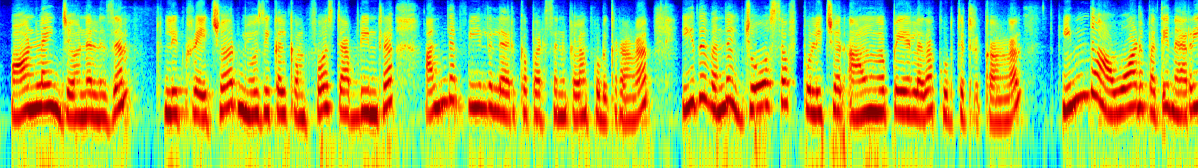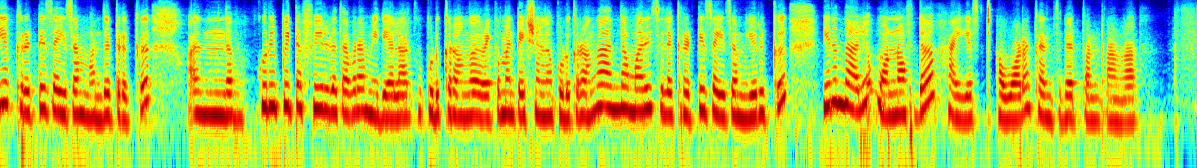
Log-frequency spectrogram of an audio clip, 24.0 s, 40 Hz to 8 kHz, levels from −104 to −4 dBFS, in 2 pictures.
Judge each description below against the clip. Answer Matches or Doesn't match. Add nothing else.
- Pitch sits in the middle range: Doesn't match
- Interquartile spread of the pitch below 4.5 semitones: Matches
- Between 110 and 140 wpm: Matches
